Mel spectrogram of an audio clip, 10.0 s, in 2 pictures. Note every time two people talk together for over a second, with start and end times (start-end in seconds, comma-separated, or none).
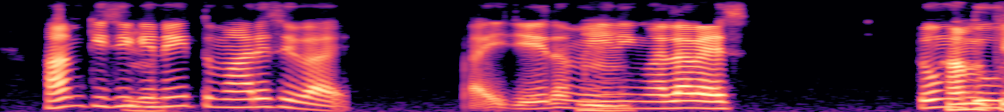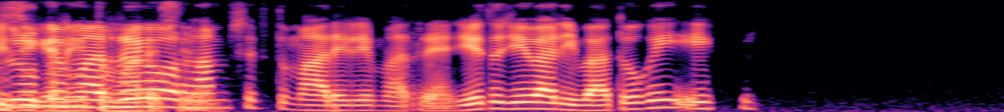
4.7-6.1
